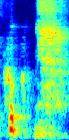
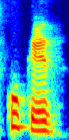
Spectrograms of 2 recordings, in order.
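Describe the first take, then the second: First: The ending is a plain t sound. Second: The ending is not a plain t sound. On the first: The speaker calls it right. "es cooked, el sonido t" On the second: The speaker calls it wrong. "No es cooked"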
